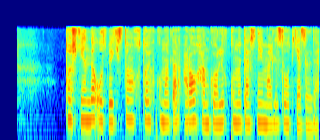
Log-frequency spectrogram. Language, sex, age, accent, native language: Uzbek, female, 19-29, Buxoro, Uzbek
